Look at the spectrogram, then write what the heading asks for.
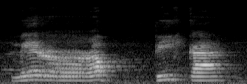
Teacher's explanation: tidak boleh dibaca min rabbika, tapi menyambung ke huruf ro.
